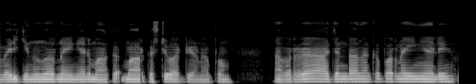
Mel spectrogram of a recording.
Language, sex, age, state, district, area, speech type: Malayalam, male, 18-30, Kerala, Wayanad, rural, spontaneous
